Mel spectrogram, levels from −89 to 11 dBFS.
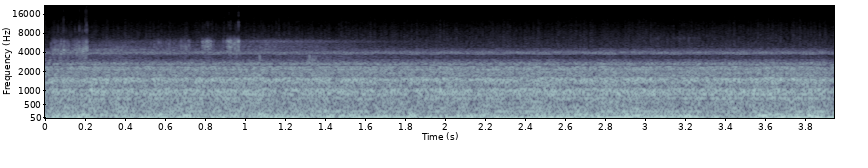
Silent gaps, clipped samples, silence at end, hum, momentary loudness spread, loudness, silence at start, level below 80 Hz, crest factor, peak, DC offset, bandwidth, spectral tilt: none; under 0.1%; 0 s; none; 1 LU; -15 LUFS; 0 s; -18 dBFS; 12 dB; -2 dBFS; under 0.1%; 7 kHz; -6 dB/octave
